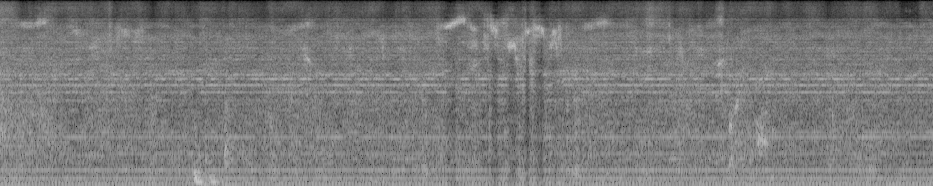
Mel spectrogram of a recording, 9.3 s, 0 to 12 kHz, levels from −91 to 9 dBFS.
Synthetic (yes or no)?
yes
